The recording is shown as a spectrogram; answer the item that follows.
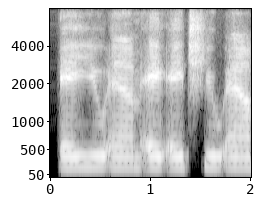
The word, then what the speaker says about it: Om: AUM.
